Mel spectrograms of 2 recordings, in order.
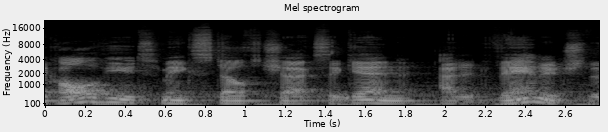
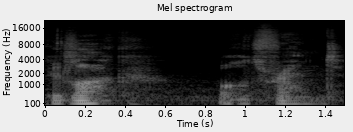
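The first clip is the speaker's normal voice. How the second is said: put-on near-whisper, quieter and faster; 4 dB quieter than usual. As the group sneaks out, the speaker voices Carson's farewell: imitating Carson barely whispering. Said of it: "barely above a whisper say".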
